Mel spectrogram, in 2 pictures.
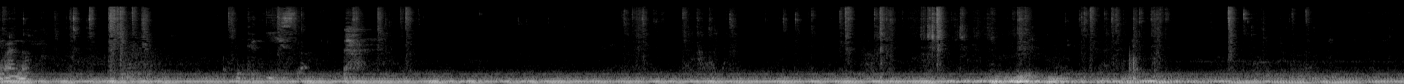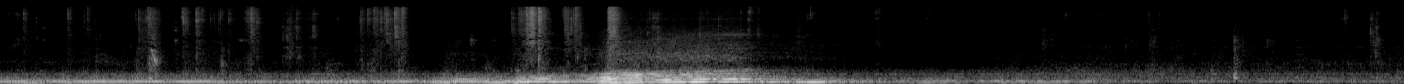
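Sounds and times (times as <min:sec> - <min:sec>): steady low hum: 0:00.0 - 0:28.0
fingers rustling food on foil: 0:06.2 - 0:20.5.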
